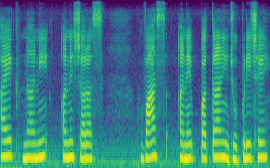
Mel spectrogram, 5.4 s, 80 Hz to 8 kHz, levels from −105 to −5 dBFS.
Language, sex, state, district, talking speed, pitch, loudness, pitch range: Gujarati, female, Gujarat, Valsad, 100 wpm, 205 Hz, -14 LUFS, 200-215 Hz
